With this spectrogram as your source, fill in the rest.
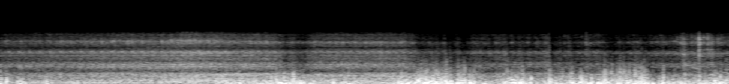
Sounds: Vehicle, Truck

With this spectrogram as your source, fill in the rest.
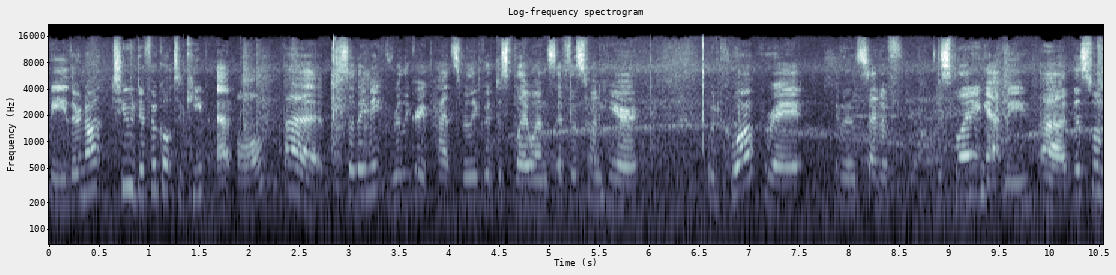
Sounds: Speech

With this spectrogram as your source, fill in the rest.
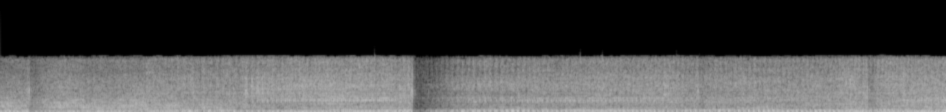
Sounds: Car, Vehicle

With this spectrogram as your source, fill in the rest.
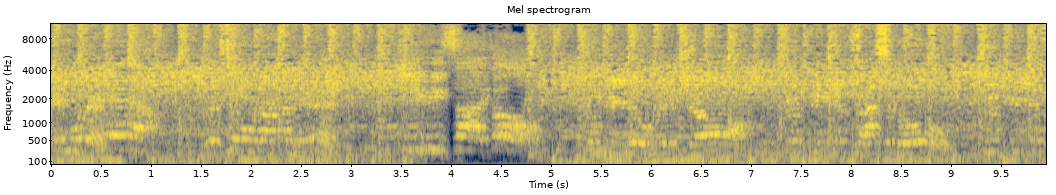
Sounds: Music

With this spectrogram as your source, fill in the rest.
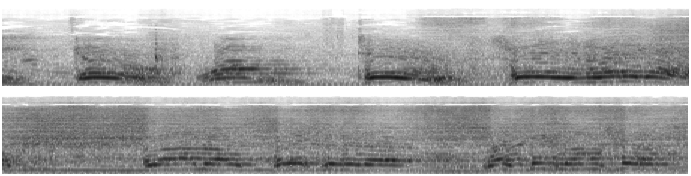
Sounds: Wood, Sawing

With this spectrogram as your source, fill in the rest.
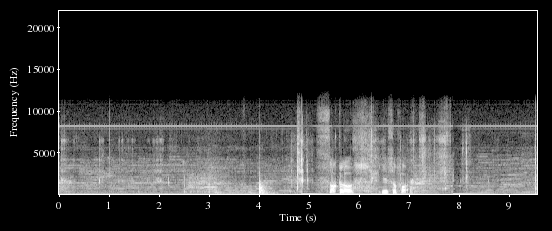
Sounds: Speech, Door, Music

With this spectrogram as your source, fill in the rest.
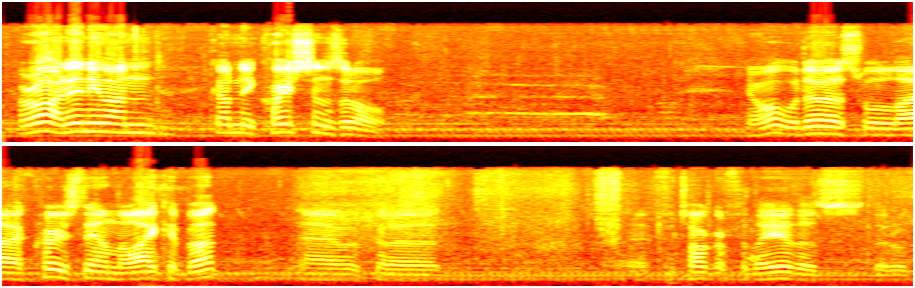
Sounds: speedboat, Speech

